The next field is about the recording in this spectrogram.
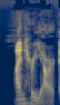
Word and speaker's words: Einherjar: So as we said, Kraft is surrounded by his homies, the, how do you pronounce it, Enyar? Enyar? – Einherjar? – Einherjar.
